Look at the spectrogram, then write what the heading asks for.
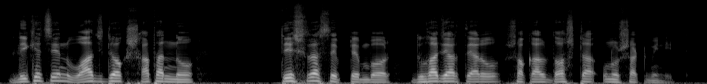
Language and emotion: Bengali, neutral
